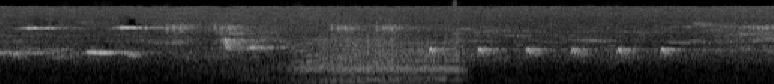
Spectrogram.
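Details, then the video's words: One of dozens of tame cattle jumping down a mountain slope gives a single short, wavering moo midway, among a steady series of high bird chirps. "Suara lucu sapi moo"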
